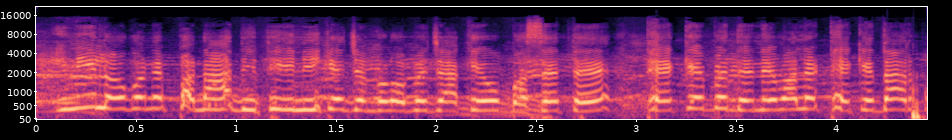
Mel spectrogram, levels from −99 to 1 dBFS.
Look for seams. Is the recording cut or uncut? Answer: cut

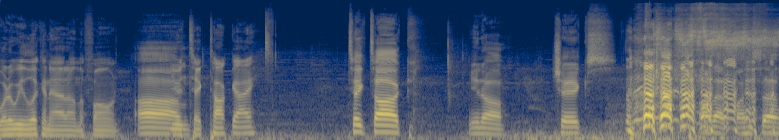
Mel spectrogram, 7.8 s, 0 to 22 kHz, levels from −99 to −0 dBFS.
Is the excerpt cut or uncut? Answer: cut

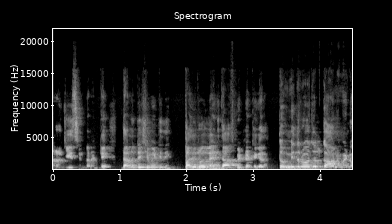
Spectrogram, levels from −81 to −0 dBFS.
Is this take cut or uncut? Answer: cut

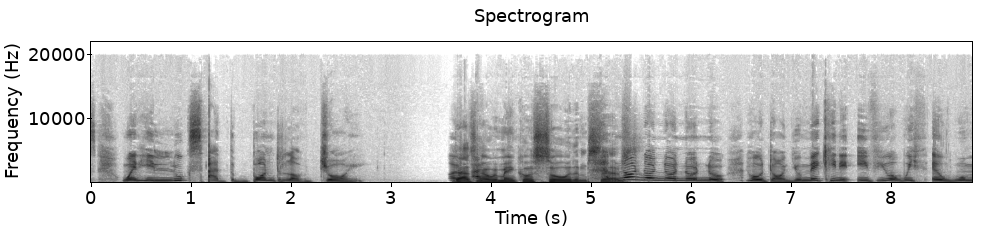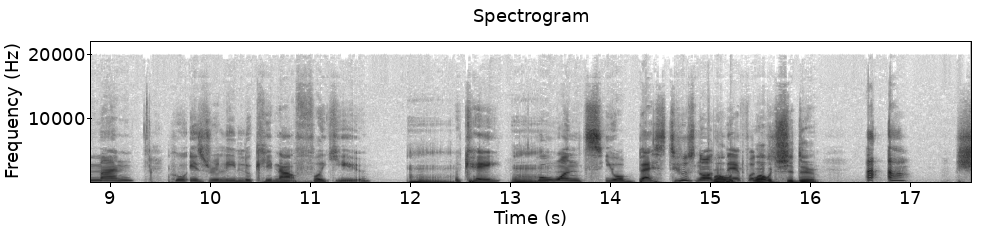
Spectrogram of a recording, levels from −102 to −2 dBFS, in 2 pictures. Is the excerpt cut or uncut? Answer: uncut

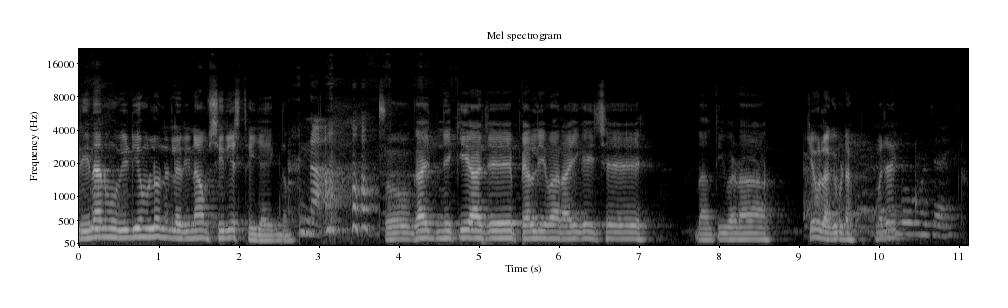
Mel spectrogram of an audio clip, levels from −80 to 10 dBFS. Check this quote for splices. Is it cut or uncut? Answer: uncut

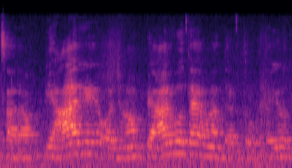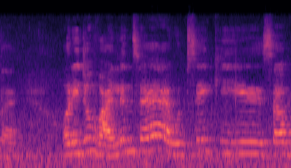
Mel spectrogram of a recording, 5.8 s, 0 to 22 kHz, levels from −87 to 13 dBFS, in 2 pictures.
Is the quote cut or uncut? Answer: uncut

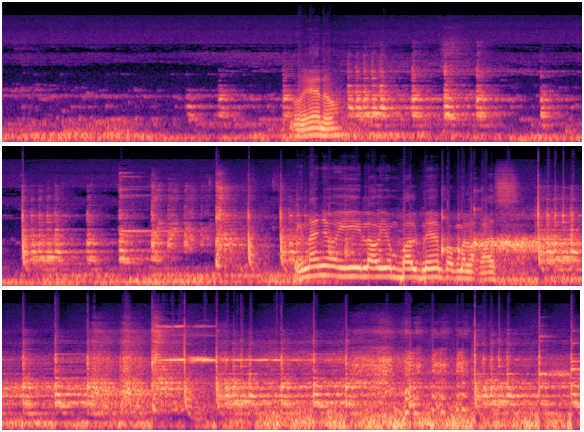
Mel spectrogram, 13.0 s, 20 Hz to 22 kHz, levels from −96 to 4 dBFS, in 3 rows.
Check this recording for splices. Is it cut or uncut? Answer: uncut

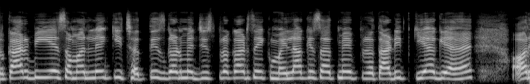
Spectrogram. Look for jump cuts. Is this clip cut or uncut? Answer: uncut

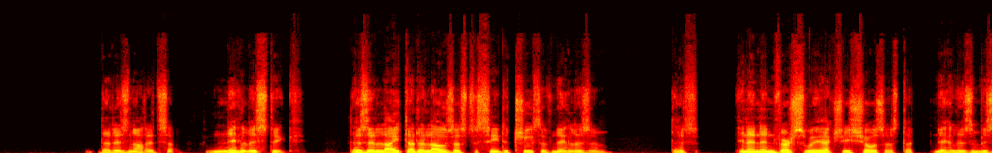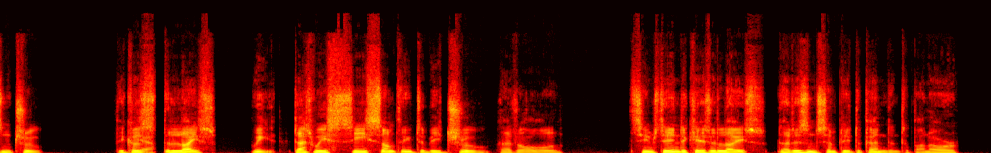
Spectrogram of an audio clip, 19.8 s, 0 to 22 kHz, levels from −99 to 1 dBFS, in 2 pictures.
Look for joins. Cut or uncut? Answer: uncut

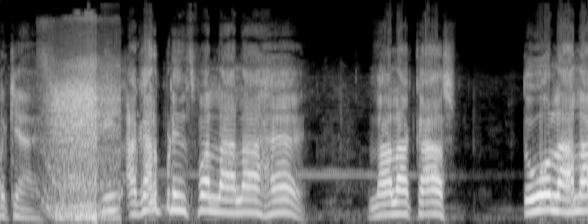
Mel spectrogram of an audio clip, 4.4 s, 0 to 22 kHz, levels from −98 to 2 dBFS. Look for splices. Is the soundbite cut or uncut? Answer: uncut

